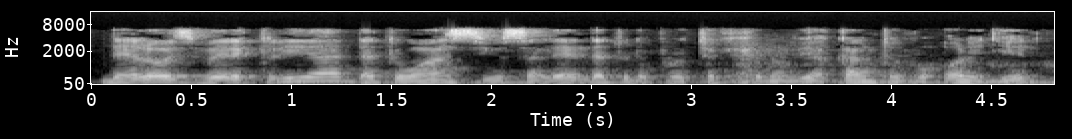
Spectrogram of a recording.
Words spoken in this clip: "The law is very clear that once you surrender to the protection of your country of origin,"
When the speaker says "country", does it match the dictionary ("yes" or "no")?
no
